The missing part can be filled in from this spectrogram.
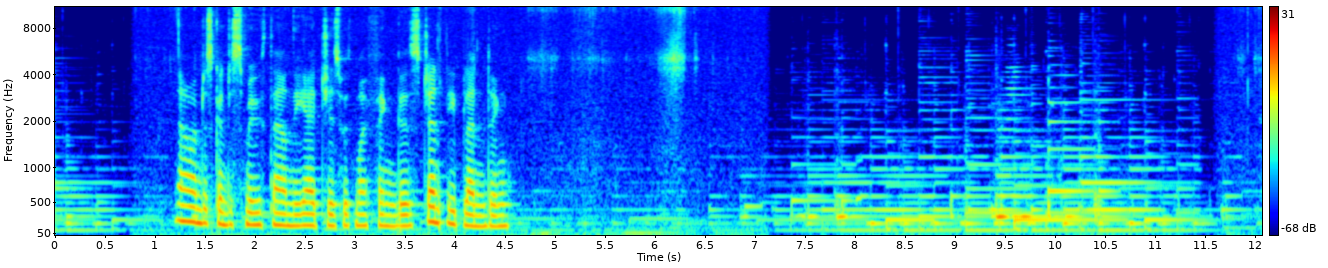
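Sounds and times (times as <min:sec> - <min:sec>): plucked-string background music: 0:00.0 - 0:12.0
soft rub: 0:04.6 - 0:06.6.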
